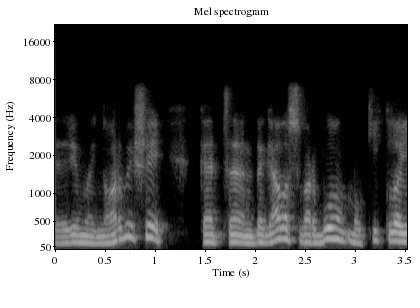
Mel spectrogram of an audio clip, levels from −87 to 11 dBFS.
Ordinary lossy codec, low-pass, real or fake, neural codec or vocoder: Opus, 16 kbps; 7.2 kHz; fake; codec, 16 kHz in and 24 kHz out, 1 kbps, XY-Tokenizer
